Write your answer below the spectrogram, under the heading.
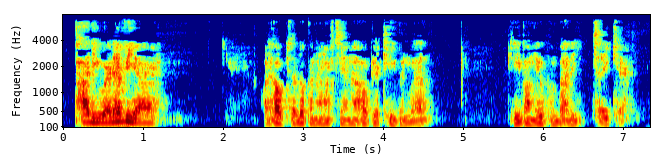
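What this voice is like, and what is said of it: Emotional, voice starting to break. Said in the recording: “I'm probably hearing my voice. I'm starting to get a little emotional.”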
